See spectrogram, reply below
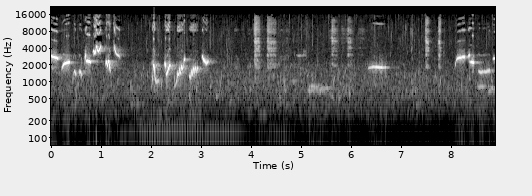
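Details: Masteran song of a white-rumped shama for training contest birds. Loud bursts of varied, fluty whistled phrases with sharp high clicks, separated by short pauses, then a clear sustained whistle and further warbled notes.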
